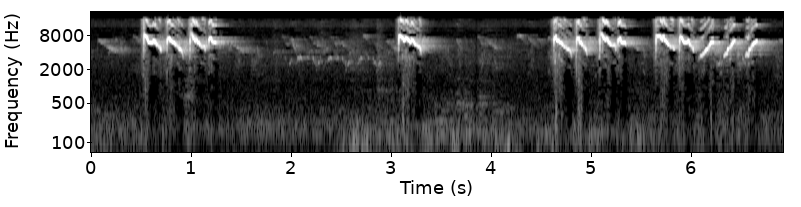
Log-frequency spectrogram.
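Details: "Wit wit" calls of an oriental white-eye for tutoring other birds; thin, very high whistled notes falling in pitch, delivered in tight groups of three to five, with a single note between groups.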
